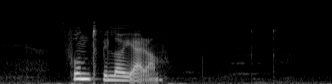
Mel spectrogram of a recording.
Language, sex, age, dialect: Faroese, female, 15-35, Norðurstreymoy/Eysturoy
